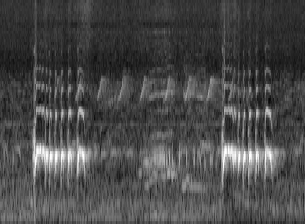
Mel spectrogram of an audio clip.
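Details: Rare local zebra dove rhythm used to lure rivals into calling; two short bursts of about six fast, clipped cooing notes each, separated by a quiet gap with faint background birds.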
